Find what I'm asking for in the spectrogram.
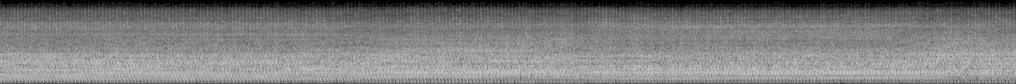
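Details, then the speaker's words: Murray lawn tractor, 12.5HP Briggs flathead single, idling after stalling once and restarting while warming up: smooth, even but high, buzzy idle; idle set a little fast on purpose to avoid stalling, could be lowered. "that Idol is a little fast but I want to make sure it doesn't stall you know I want to run a little bit I could lower it a little"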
